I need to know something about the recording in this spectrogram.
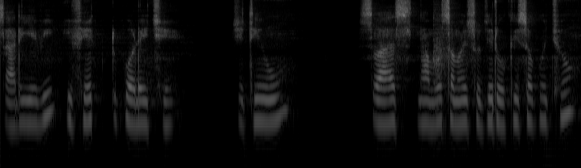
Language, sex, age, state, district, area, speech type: Gujarati, female, 18-30, Gujarat, Ahmedabad, urban, spontaneous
